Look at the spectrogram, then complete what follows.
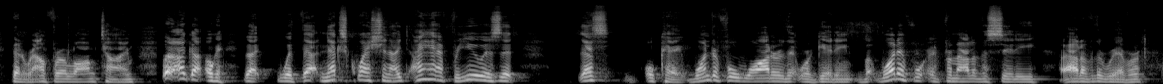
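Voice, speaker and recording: Over a very clean recording with a silent background, a man talks at a fairly quick pace in a fairly high voice, his intonation lively and touched with vocal fry. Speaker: radio host. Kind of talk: casual interview.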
